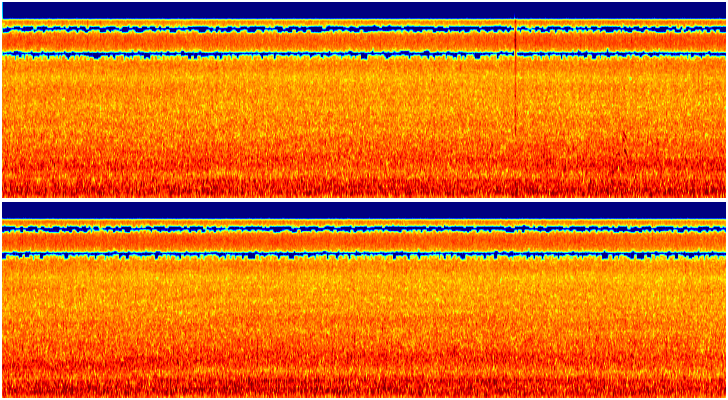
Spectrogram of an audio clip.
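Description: River water rushing steadily, with one brief knock about ten seconds in.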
